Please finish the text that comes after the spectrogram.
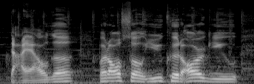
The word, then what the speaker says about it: Dialga: it D alga which is the way it's pronounced in all official Pokemon media Diga come forth Diga Dialga the master of time however it's very common to hear people also pronounce this as Dialga since dalga's name derives from the word diamond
